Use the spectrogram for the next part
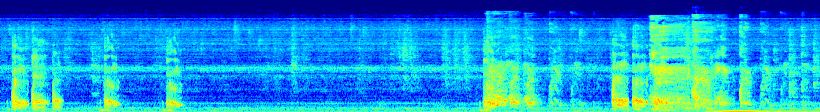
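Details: Adult giving several short, harsh cough bursts, singly and in clusters, over household cleaning and rustling noise; cough.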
